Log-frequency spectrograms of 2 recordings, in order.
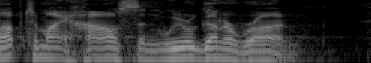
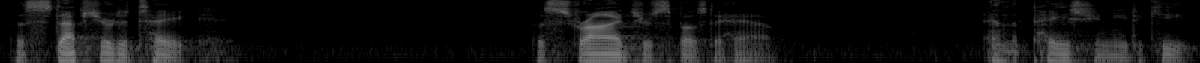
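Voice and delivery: softer appeal; 8 semitones lower, 9 dB quieter than usual. Real, not acted. Preacher softening into intimate appeal.

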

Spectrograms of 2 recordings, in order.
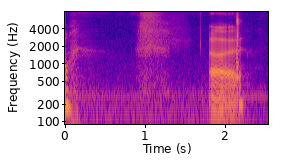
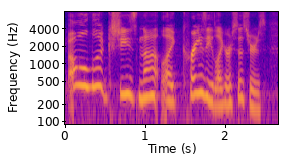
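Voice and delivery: mock delighted realisation, starting very high and settling; mock exclamation; 5 semitones higher, 4 dB quieter than usual. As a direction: quote yourself in a high, gushing aside. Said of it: "because I'm like".

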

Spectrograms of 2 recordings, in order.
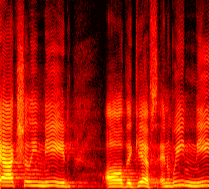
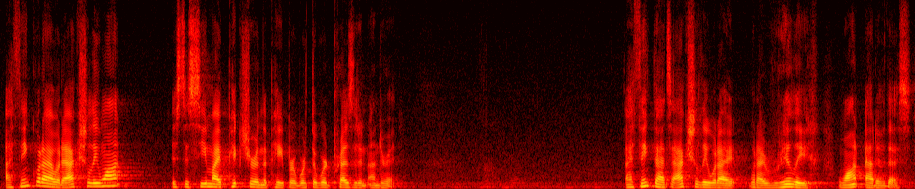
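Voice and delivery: softer, lower, small and honest admission; 6 semitones lower, 8 dB quieter than usual. Retold or imitated. Parker admits the real reason to the circle, small honest voice. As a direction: confess it quietly, plainly honest. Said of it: "in a small but honest voice".

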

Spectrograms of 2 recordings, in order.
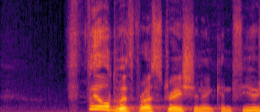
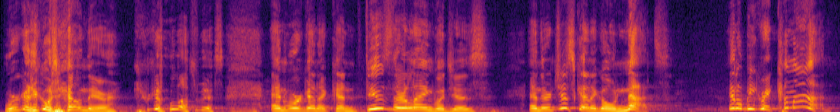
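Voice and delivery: higher, louder, gleeful prankster voice with a laugh; mischievous God; 5 semitones higher, 4 dB louder than usual. Pretend. A skeptic's picture of God calling the Son and Spirit over, gleeful and mischievous. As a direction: call the others over like a kid planning a prank. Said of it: "if you were a skeptic".

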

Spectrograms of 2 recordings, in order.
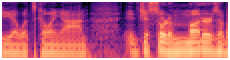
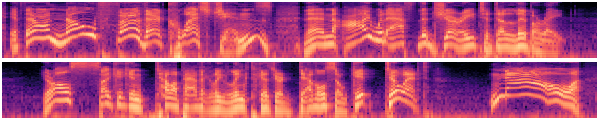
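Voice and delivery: commanding judge; 9 semitones higher than usual. Acted. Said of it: "the judge smacks the gavel down".

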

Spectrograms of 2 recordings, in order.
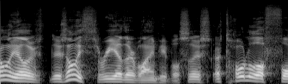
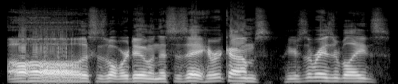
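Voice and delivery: higher, louder, building thrill; excited anticipation; 5 semitones higher, 7 dB louder than usual. Retold or imitated. Viewer awaiting the razor blade scene, excited anticipation. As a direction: gush with fan's anticipation. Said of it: "I was so excited".

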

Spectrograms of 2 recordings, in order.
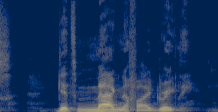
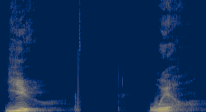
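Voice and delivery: ordinary talk

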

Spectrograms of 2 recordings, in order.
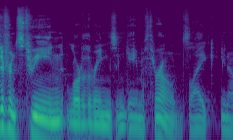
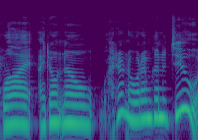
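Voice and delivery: higher, quicker goblin voice, lost and hesitant; unsure goblin; 9 semitones higher than usual. Retold or imitated. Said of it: "the goblin was like".

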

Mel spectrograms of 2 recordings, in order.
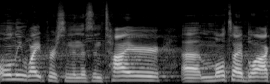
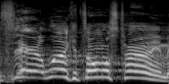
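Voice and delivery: much higher, bursting with excitement; excited call; 9 semitones higher than usual. Retold or imitated. Husband calls wife Sarah to the smoker, thrilled and high-pitched. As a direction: call your wife over like a kid at Christmas. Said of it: "and I'm so excited".

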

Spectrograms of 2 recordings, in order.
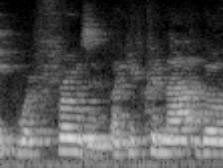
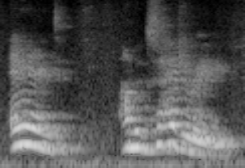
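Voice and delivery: surprising inner voice; 5 semitones higher than usual. Retold or imitated. A new voice cuts in while she cries, lightly voiced. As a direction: let an unexpected voice pop out, lightly voiced. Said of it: "this voice that said".

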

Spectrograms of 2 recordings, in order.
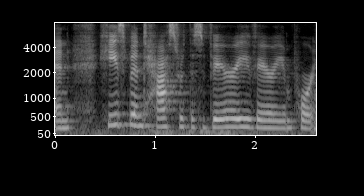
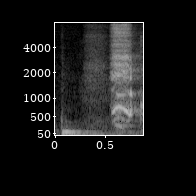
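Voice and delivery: laugh. Real, not acted. Laughing at the uncanny coincidence.

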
